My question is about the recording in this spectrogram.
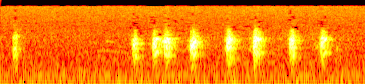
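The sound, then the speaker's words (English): Chickens on a farm cluck in a quick, steady series of short bursts, about eight in under three seconds, moderately loud over a low background rumble. “Get out of the way there, chickens, before we step on you.”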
